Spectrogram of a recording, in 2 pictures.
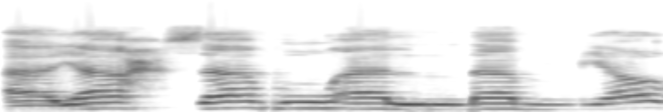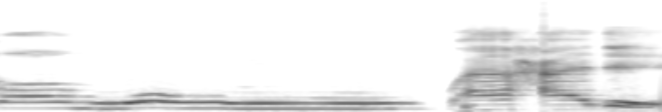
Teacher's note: ketika diwaqaf tidak dibaca ahadu tapi jadi qalqalah ahad.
